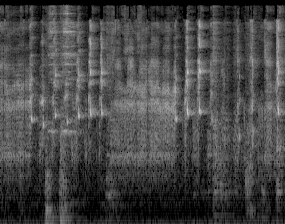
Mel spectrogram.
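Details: Hungry baby cockatiel calling for its keeper, giving short high chirps mixed with scratchy noisy bursts in a small room, with faint low bumps beneath.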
